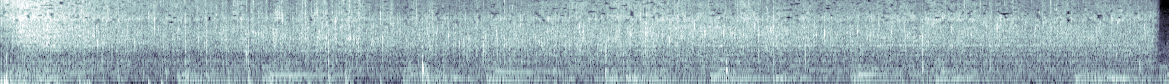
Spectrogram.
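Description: Chopped onion and green pepper sizzling in hot melted lard in a pot while a wooden spoon stirs them. The sizzle starts suddenly as the vegetables hit the fat, is loudest right at the start, then settles into a steady fry.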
